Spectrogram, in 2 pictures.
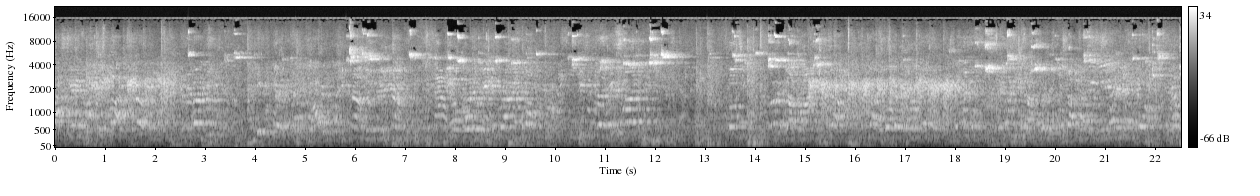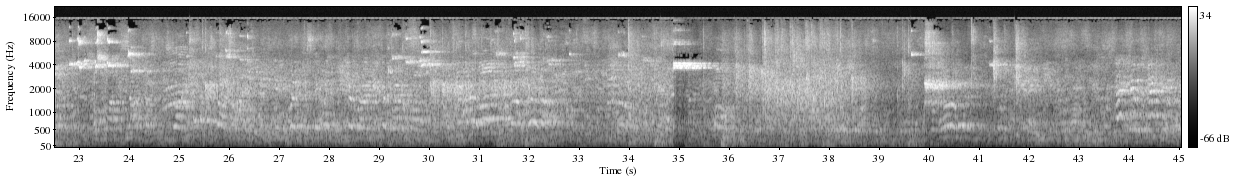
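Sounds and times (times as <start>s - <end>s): sneakers squeaking: 0.4s - 26.6s, 28.8s - 36.4s, 39.2s - 41.6s.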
